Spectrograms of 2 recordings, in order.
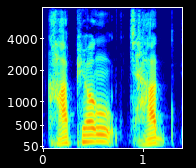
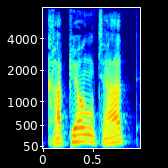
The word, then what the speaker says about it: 가평 잣: 자, 그 휴게소마다의 어떤 그 특징과 예, 또 먹거리에 대해서 한번 얘기를 나누고 있는데 887 하나님께서는 이제 가평 휴게소에 가평 잣 예, 이게 이제 발음을 세게 하면 안 됩니다. 가평 잣 아, 비빔밥 꿀맛입니다.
